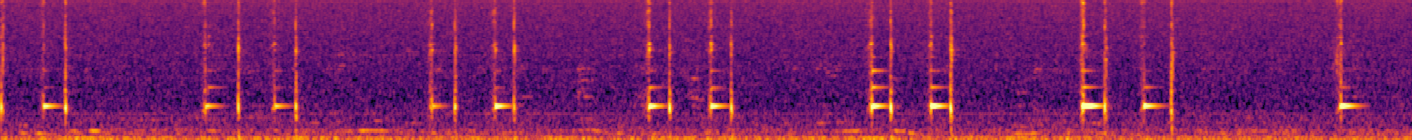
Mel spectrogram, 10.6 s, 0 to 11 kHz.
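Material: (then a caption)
Glass. Someone taps a small, empty, clear glass mason jar with a metal screw lid with their fingernails, holding it in one hand. The quiet, sharp clicks come in quick pairs and small clusters, each with a brief ringing tone around 820 Hz and a bright attack. A steady faint hum sits underneath.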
